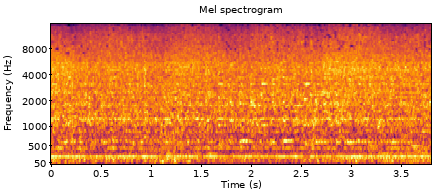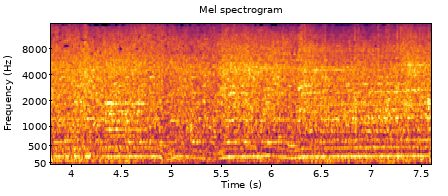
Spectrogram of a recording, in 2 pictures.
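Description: A motorcycle engine hums steadily at speed, dipping in pitch while turning.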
